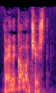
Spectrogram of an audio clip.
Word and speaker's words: gynecologist: Otra vez, letra clave GJ y luego I como E. cala chest. All right? gynecologist. You got it. Vamos con la frase. She was a well-respected gynecologist in the area.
